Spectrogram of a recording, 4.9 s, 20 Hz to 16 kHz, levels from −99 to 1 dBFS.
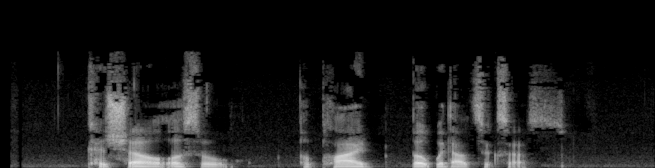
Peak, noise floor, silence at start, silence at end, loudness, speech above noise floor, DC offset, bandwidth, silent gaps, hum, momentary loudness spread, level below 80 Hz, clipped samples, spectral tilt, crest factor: -2 dBFS; -66 dBFS; 0.65 s; 0.9 s; -22 LUFS; 45 dB; under 0.1%; 11 kHz; none; none; 19 LU; -64 dBFS; under 0.1%; -4.5 dB/octave; 22 dB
